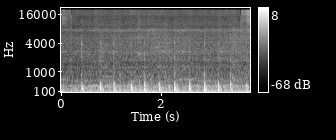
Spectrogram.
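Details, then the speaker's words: Hyundai steering column: dull hollow knocks about three a second from worn rubber coupler between the power steering motor and steering shaft; cheap part, straightforward fix. "that's the rubber in between the steering motor the power steering motor and the um the steering shaft that goes through the steering wheel somewhere under here pretty cheap part straightforward job"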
